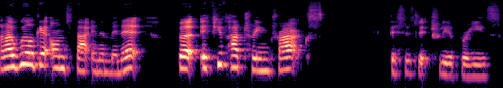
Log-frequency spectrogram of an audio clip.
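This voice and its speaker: A woman with a British accent, at a fairly quick pace. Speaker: beauty and lifestyle vlogger. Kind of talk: casual vlog talk to camera. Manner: chatty.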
